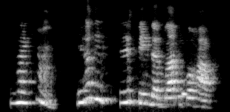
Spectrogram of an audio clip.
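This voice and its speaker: A woman with a Spanish accent speaks in an animated tone with lively intonation. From Equatorial Guinea heritage, raised in Spain. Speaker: podcast co-host. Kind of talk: casual chat.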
